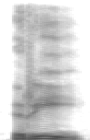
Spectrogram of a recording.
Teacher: संस्कृत के दौर में इसका उच्चारण एक शुद्ध स्वर की तरह होता था। लेकिन आज जब हम इसे बोलते हैं तो यह व्यंजन र और स्वर ई के मिलाप जैसा सुनाई देता है। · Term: ऋ की ध्वनि, री की ध्वनि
